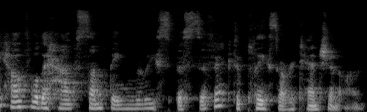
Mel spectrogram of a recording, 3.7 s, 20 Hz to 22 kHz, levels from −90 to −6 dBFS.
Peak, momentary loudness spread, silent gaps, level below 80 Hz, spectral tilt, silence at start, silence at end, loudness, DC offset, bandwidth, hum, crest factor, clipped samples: -22 dBFS; 7 LU; none; -74 dBFS; -6 dB/octave; 0 s; 0.05 s; -41 LUFS; under 0.1%; 15.5 kHz; none; 18 dB; under 0.1%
